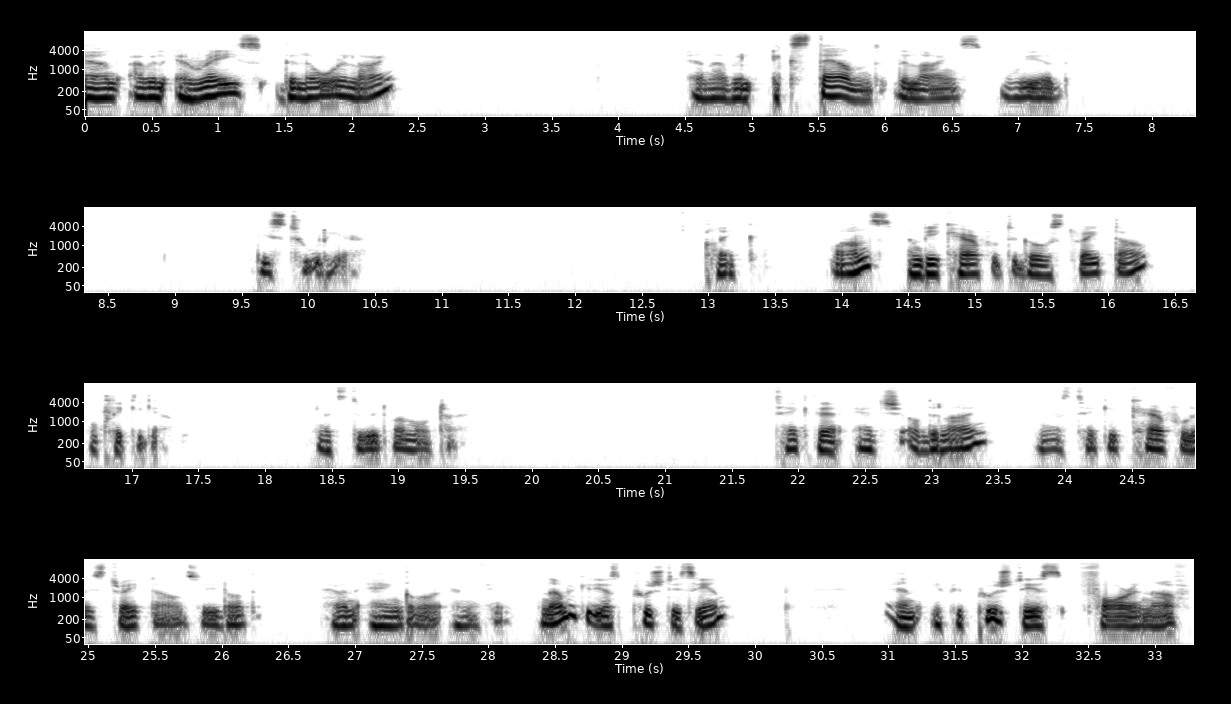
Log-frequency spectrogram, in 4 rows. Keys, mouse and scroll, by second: 0.0-0.6 typing, 2.2 Return, 5.0 click, 5.8 click, 11.7 click, 13.3 click, 14.1-14.5 scroll up 3, 16.8 click, 19.7 click, 20.2 scroll down 3, 21.2 shift+middle click, 21.8 shift+middle click, 22.5 shift+middle click, 25.0 click, 28.4 click, 28.9 scroll down 3, 31.1 scroll up 3.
